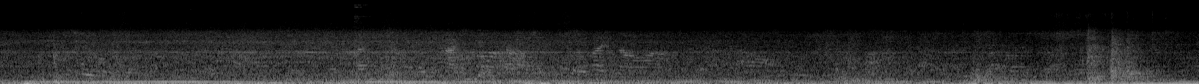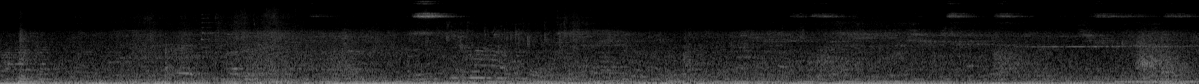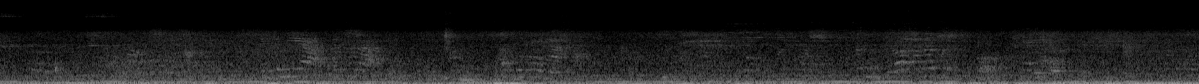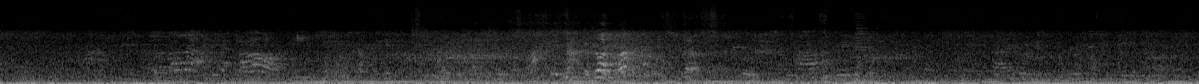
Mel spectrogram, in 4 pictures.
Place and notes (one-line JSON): {"title": "恆春公有市場, Hengchun Township - Public retail market", "date": "2018-04-02 16:10:00", "description": "In the Public retail market, traffic sound", "latitude": "22.00", "longitude": "120.75", "altitude": "23", "timezone": "Asia/Taipei"}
